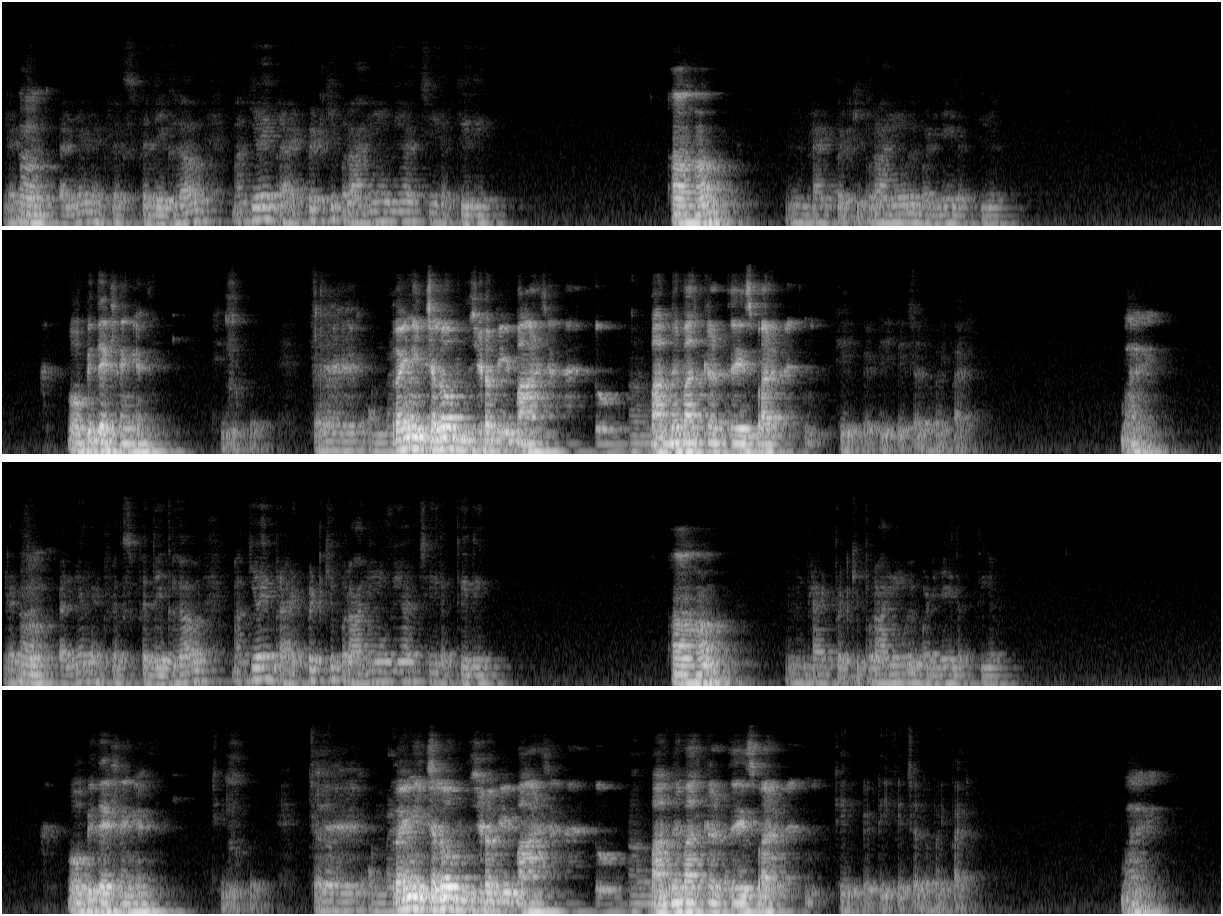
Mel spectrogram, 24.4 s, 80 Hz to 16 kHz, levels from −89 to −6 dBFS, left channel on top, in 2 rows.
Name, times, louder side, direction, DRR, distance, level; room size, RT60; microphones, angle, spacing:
voice 1, 0.0-4.8 7.8-10.0 14.4-16.3 18.4-18.9 19.3-19.7 20.5-21.9, right 1 dB, 70° right, -2 dB, 3.5 m, -38 dB
voice 2, 6.7-7.2 12.8-13.6 16.1-20.1 23.4-23.7, equal, 65° left, 1 dB, 2.5 m, -22 dB
12.5 x 8.0 x 3.5 m, 0.65 s
head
